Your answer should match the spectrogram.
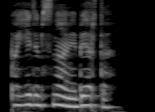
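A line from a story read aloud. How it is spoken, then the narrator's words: Affectionate, gentle. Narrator (Russian): произнесла она ласково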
